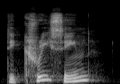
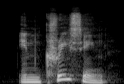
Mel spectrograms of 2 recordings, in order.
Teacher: And then the verb shifts, changes to the second syllable, the stress.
